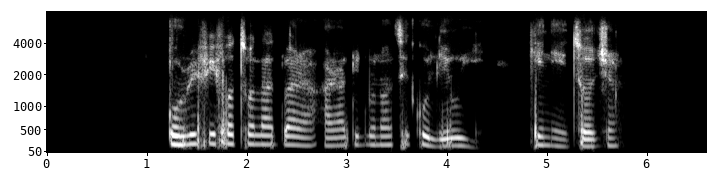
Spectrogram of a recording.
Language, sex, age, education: Yoruba, female, 15-29, tertiary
